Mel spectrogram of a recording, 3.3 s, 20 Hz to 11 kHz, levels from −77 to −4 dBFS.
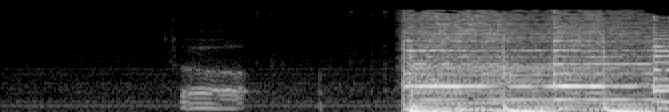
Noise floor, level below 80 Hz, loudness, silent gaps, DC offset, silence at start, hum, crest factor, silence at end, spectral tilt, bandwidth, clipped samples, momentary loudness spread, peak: -55 dBFS; -22 dBFS; -15 LUFS; none; under 0.1%; 0.9 s; none; 16 dB; 0 s; -5 dB/octave; 8.4 kHz; under 0.1%; 21 LU; -2 dBFS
